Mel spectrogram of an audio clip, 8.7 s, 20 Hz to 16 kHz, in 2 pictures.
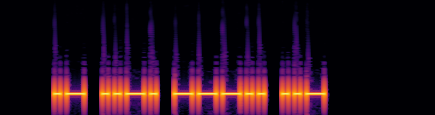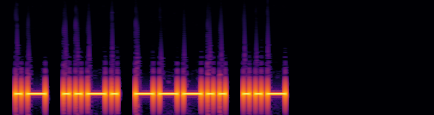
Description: Morse code, heard as a keyed tone, about 20 wpm, 700 Hz. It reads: AF8U AF8U
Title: USA Call Signs - 4 Characters - Repeated 2x - 20wpm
